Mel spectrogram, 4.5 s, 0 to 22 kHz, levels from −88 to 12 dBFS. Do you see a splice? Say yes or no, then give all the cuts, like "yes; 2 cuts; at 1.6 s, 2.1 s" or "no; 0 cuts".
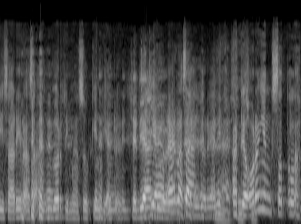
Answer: yes; 1 cut; at 3.2 s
